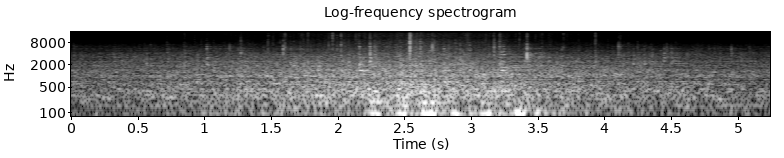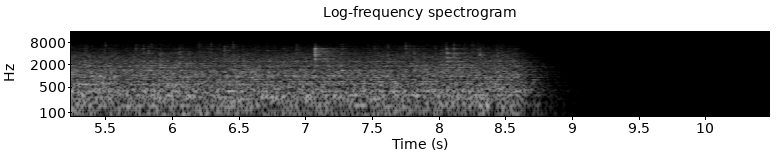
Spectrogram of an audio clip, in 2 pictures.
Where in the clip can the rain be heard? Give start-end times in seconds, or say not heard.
0.0-8.7.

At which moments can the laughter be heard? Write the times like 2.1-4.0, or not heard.
2.1-3.6.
